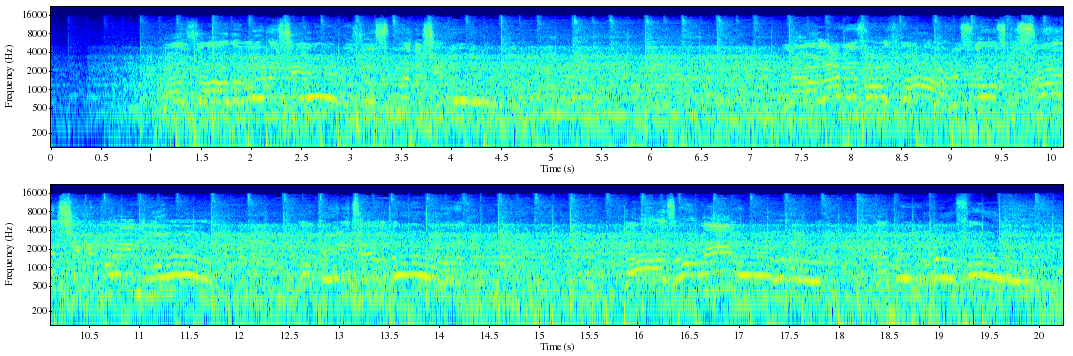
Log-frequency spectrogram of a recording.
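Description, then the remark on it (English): A loud, dense rock song plays throughout, with a screaming lead vocal over distorted guitars and pounding drums, the full band driving steadily after a brief quieter opening. “Love this song. So, man, that scream. Listen to that voice.”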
